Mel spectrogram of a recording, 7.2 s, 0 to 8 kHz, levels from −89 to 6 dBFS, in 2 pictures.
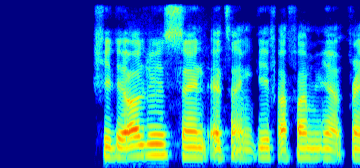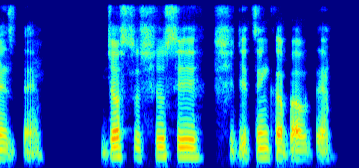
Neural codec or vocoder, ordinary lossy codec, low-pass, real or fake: vocoder, 22.05 kHz, 80 mel bands, WaveNeXt; none; 7.2 kHz; fake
